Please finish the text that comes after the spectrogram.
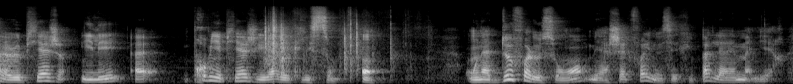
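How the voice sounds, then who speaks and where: Male primary teacher, animated and encouraging, spells words out slowly, echoey room with light hiss. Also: lowish voice. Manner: encouraging, talks to an absent pupil and pauses for answers. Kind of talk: recorded spelling lesson for a child. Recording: echoey room with faint noise.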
